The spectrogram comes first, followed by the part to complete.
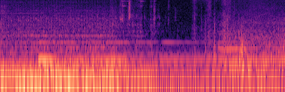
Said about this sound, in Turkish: Sessizce iniyoruz arabadan.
